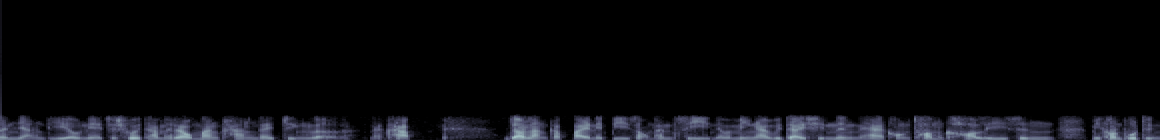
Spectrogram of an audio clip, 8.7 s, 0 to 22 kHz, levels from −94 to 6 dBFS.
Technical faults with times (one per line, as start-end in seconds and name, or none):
none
